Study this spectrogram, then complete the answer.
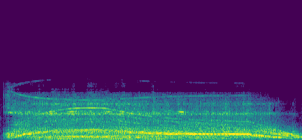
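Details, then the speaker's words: Brushless outrunner prop motor on a Skywalker RC model buzzing at a high steady pitch with a low droning hum underneath; vibration from an out-of-balance motor, before dynamic balancing. "I've been having a few problems with vibrations from the prop motor on this Skywalker model the vibrations you can actually hear them you can hear a humming noise when you run the motor"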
